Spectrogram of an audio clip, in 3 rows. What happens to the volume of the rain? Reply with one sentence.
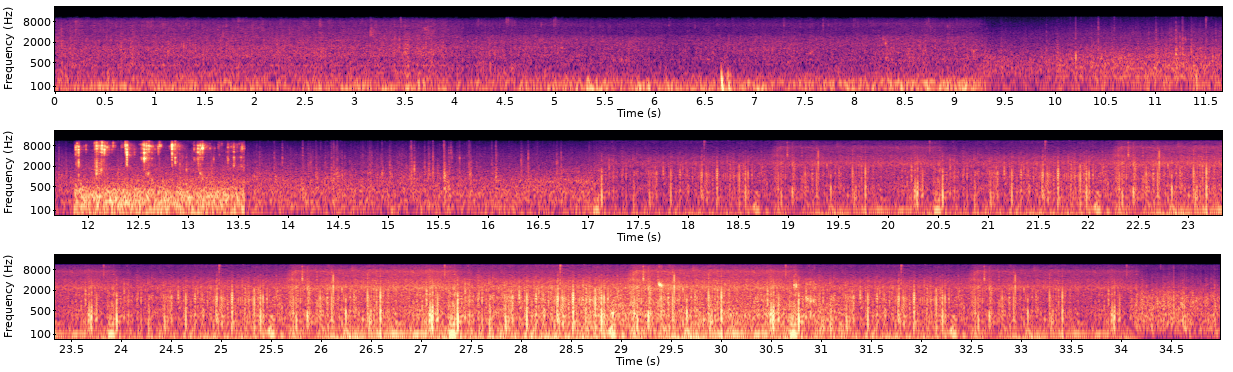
The loudness of the rain goes up.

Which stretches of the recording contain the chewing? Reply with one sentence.
You can hear the chewing from 11.8 to 13.6 s and from 28.6 to 31.2 s.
